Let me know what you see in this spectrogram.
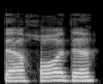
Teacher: نفخم الخاء لانها مفتوحه وهي من حروف خص ضط قظ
